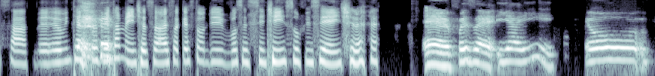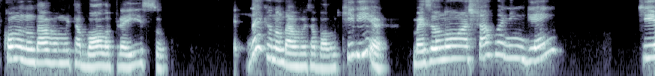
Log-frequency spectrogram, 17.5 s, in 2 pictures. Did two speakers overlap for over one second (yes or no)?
no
